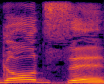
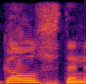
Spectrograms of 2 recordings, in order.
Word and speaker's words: Goldson: Deshaun Goldson. He went to Tampa. Not Golston, apparently. I've been saying it wrong this whole time.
